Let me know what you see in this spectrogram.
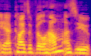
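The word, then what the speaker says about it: Wilhelm: who Kaiser vilhelm was so K yeah Kaiser vilhelm as you correctly pronounce it Kaiser vilhelm thei uh was Kaiser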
